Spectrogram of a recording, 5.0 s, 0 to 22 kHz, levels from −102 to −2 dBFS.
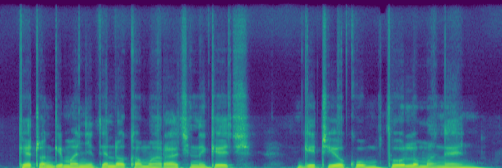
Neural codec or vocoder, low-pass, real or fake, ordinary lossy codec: codec, 44.1 kHz, 7.8 kbps, DAC; none; fake; none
